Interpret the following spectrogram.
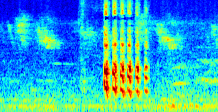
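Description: Small birds chirping in the background with short, falling notes. About a second in, a loud, rapid rattling call lasts about half a second.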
